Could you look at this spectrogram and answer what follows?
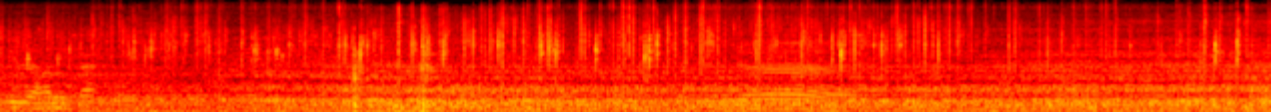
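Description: Spices sizzle in hot oil for a khichuri tempering, a steady dense crackle that runs the whole time beneath people talking.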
